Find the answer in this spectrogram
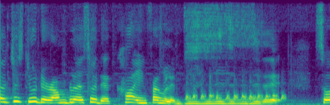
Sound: vibrate

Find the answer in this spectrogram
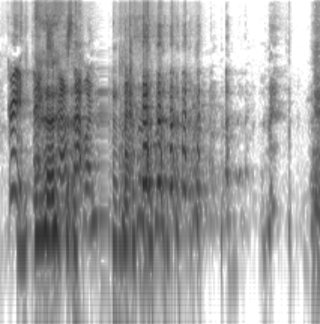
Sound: laughing

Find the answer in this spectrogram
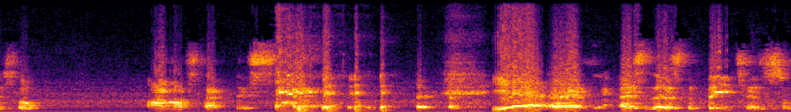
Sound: laughs

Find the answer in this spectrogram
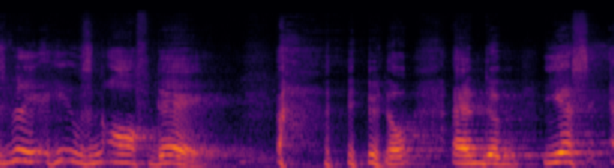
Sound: laughs

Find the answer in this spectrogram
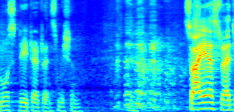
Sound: laughs

